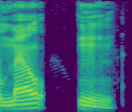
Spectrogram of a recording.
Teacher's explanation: in general American English right after that glottal stop you'll have an N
